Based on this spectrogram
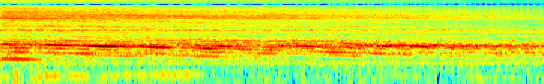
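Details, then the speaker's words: Washing machine universal motor that drives a lathe, running free with belts off, making a loud, rough high-pitched whir; the spindle is quiet, so the noise is traced to the motor. "and there's the answer right there it's all down in the motor because these are you know they feel great these bearings"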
